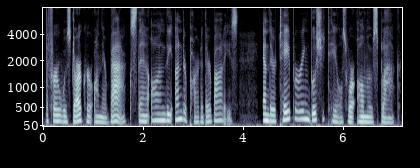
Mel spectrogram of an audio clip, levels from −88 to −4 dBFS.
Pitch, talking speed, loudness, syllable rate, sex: 145 Hz, 190 wpm, -21 LUFS, 4.8 syllables/s, female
